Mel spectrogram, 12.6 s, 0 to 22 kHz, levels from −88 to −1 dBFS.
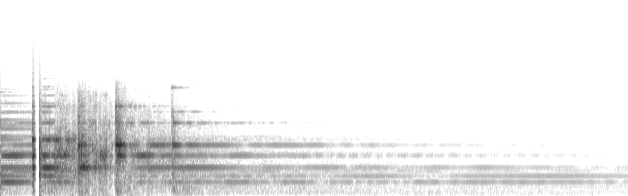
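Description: At 0.67 s a call audio freeze begins. The last sound stretches into a fading buzz, then 50 ms of silence, likely from packets delayed in transit. Playback resumes at 0.84 s, 150 ms late, with nothing lost.

Short concealed packet loss follows at 0.88 s and 0.97 s. Each 20 ms hole is patched by extending the preceding sound, leaving a brief smear.

From 1.09 s to 5.64 s a call bitrate drop takes hold. The encoder falls from 64 to 6 kbps and bandwidth narrows from 20 kHz to 4 kHz. The sound turns muffled and rough, worst for about 1.2 s.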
